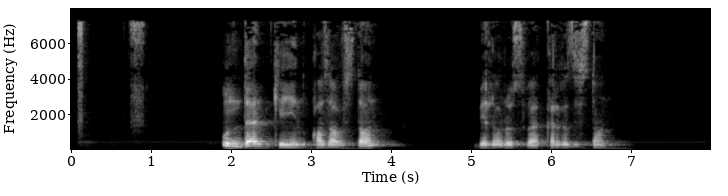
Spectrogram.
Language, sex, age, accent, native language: Uzbek, male, 25-34, Toshkent shahri, Uzbek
